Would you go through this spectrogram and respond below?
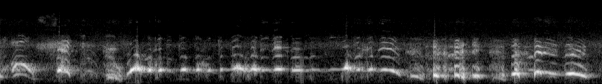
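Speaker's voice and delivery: high, loud, laughing panic; high-pitched mock panic; frantic squeal. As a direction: squeal it out in shocked disbelief, half laughing. Retold reaction to being punched.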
